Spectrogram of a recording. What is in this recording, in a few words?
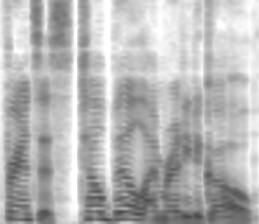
teen girl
